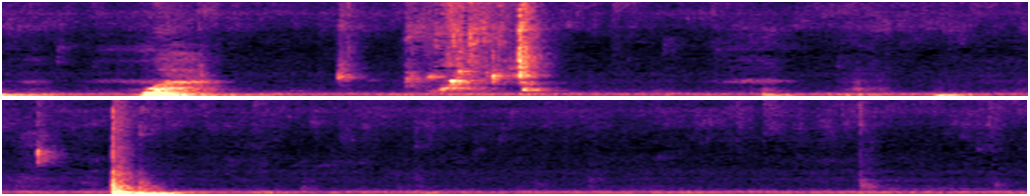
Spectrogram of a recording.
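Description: Faint, muffled bathwater sounds picked up by a phone lying in a bath with a child in it: a few brief sloshes and bumps in the first couple of seconds and a sharp knock about five seconds in, then it goes quiet.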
